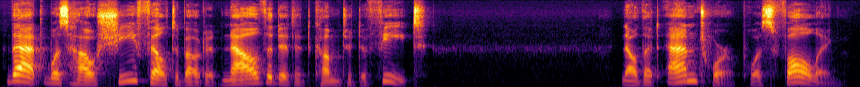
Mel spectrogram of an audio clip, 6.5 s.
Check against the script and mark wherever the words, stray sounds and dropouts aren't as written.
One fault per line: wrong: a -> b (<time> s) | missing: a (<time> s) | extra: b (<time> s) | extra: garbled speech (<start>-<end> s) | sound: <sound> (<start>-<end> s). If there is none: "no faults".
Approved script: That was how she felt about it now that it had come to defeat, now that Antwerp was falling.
no faults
